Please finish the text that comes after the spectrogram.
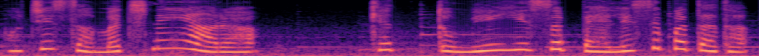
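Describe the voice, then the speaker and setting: A woman playing a curious young wife in an audio drama, light and gently questioning. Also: high voice, animated, normal speed, faint music behind. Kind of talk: Hindi audio drama acting.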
